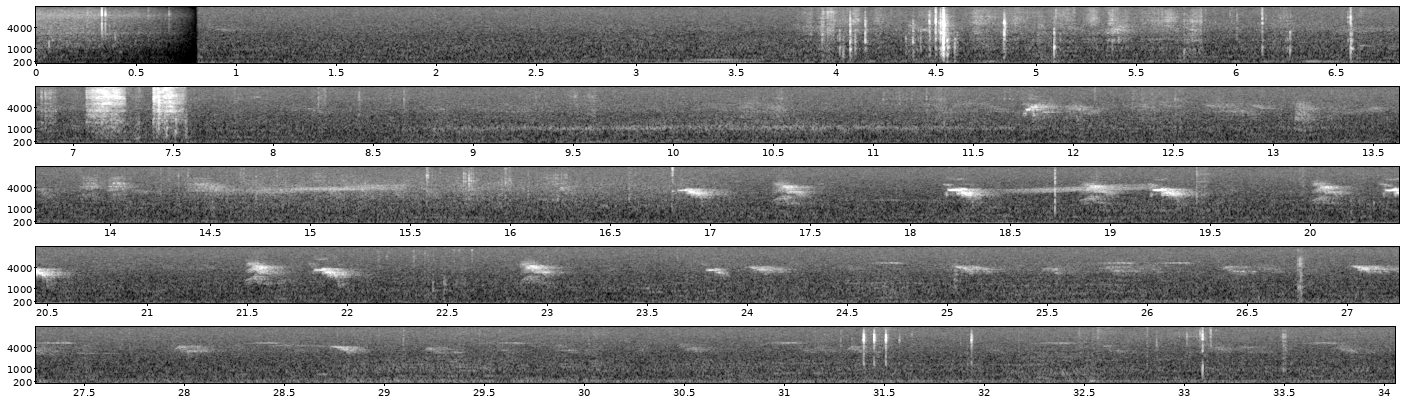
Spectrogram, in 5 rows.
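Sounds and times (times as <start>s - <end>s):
small bird chirping: 8.1s - 17.6s, 18.2s - 20.7s, 23.8s - 34.0s
sharp clicks: 31.2s - 32.1s.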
